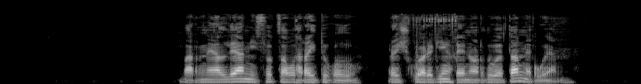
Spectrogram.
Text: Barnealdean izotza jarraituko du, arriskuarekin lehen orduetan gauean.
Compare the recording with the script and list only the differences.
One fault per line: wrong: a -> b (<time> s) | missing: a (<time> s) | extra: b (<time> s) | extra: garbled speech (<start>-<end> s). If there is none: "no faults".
no faults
